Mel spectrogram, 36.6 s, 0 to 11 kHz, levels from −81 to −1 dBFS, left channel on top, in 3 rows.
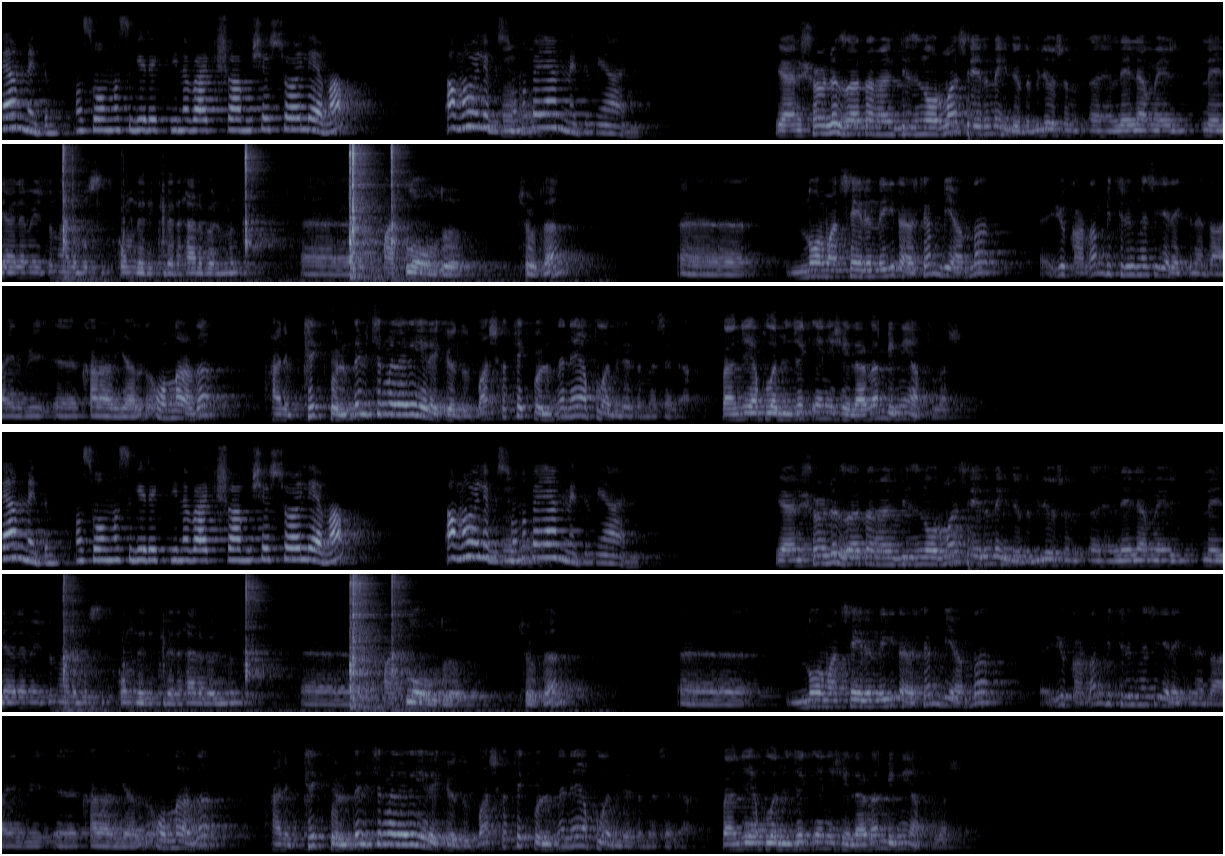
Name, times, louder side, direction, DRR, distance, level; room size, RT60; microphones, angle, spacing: voice 1, 0.0-3.4 4.4-6.4, right 2 dB, 5° right, 10 dB, 0.3 m, -42 dB
voice 2, 5.0-5.4 7.7-14.6 15.2-16.8 17.4-17.9 19.0-19.7 20.0-22.1 22.6-26.5 27.0-31.3 31.6-34.0, left 1 dB, 30° left, 7 dB, 0.7 m, -45 dB
sound 1, 12.7-18.3, left 7 dB, 85° left, 1.0 m, -42 dB
10.5 x 6.6 x 5.5 m, 1.1 s
head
